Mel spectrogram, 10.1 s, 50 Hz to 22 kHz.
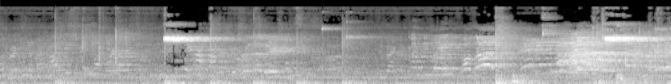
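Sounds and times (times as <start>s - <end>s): referee's whistle blast: 9.0s - 10.0s.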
